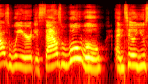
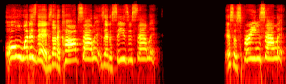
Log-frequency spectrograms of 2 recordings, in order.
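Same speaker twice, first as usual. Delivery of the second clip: high excited playing along; 8 semitones higher than usual.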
